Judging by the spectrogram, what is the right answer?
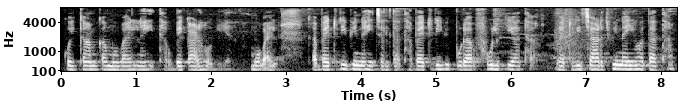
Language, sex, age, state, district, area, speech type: Hindi, female, 45-60, Bihar, Vaishali, urban, spontaneous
